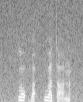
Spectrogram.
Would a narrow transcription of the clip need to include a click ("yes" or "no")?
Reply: no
